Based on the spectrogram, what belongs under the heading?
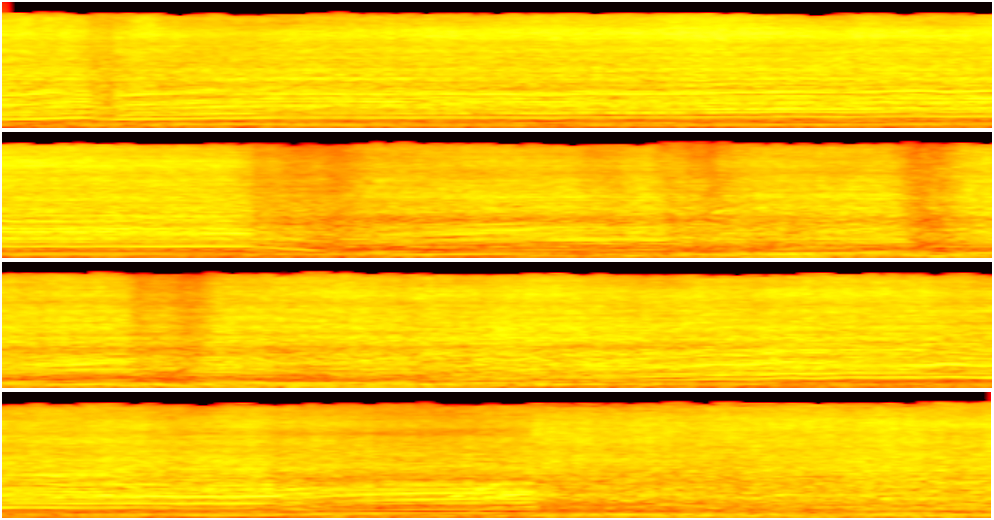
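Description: Demolition derby cars' engines revving hard under full throttle as they push against each other. One engine climbs in pitch and holds high, drops about five seconds in, then gives several short revs before another long climb that falls away near the end.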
